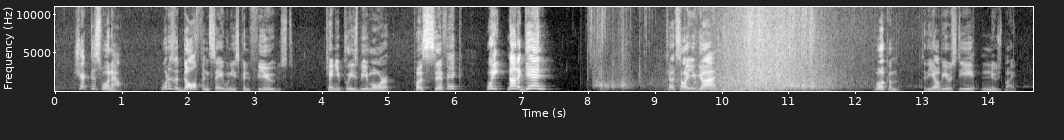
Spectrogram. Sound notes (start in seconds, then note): 8.0 water splashing; 8.8 wave crashing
